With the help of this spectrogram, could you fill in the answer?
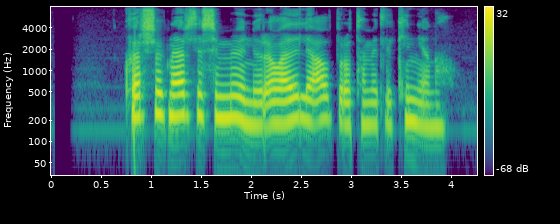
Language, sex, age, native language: Icelandic, female, 30-39, Icelandic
